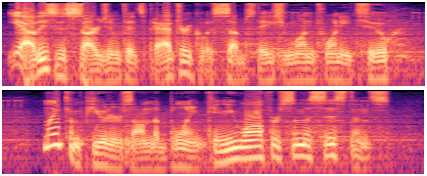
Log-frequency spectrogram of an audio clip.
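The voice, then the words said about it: Imitates a police officer's voice. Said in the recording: “I impersonate a police officer like a motherfucker.”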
